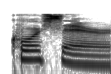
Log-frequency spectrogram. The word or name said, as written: corsair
